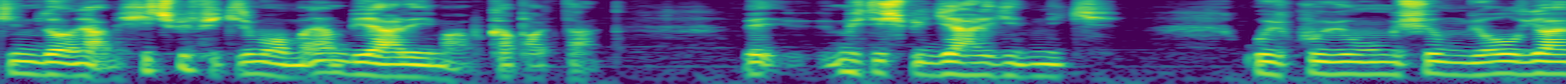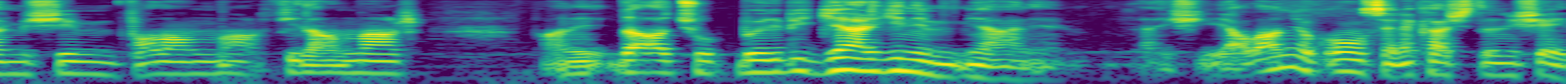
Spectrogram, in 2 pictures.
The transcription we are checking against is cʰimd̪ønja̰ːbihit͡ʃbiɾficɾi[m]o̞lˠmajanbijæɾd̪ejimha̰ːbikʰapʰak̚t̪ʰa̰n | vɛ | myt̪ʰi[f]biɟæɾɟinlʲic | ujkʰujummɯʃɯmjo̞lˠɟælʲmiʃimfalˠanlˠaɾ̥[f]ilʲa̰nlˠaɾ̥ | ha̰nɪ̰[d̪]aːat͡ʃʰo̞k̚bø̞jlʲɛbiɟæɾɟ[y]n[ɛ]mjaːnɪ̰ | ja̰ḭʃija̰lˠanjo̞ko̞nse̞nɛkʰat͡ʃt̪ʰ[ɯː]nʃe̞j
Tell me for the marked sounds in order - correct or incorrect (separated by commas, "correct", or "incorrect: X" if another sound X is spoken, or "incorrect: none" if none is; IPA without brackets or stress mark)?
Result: correct, incorrect: ʃ, correct, correct, incorrect: i, incorrect: i, correct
